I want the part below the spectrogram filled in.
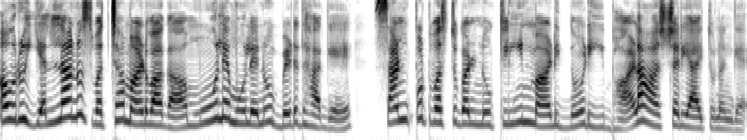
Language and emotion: Kannada, surprised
